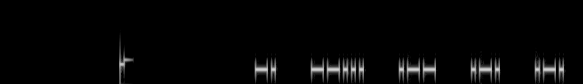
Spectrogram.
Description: Morse code, heard as a keyed tone, about 31 wpm, spaced as for 17 wpm, 700 Hz. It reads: N7WRR
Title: USA Call Signs - 5 Characters - 3x Character Spacing - 30wpm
